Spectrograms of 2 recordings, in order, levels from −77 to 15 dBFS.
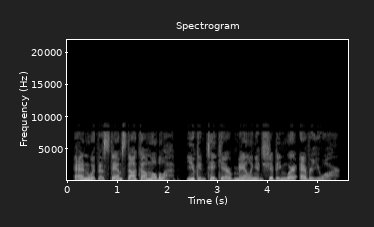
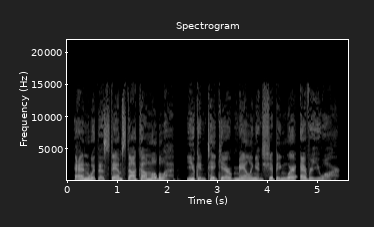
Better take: second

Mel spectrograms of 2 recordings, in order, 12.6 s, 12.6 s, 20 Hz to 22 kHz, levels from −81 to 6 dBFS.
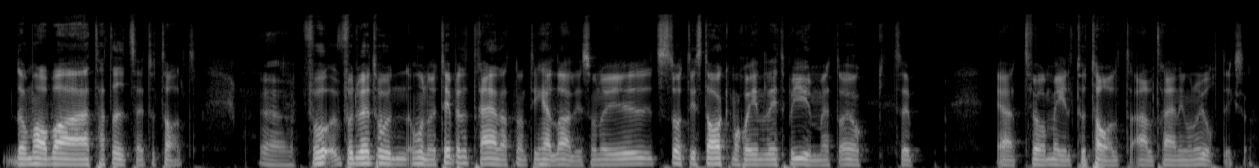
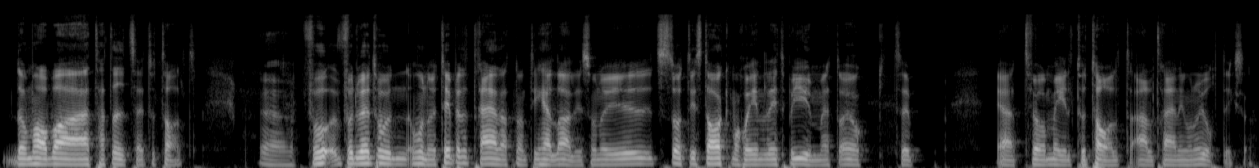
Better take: neither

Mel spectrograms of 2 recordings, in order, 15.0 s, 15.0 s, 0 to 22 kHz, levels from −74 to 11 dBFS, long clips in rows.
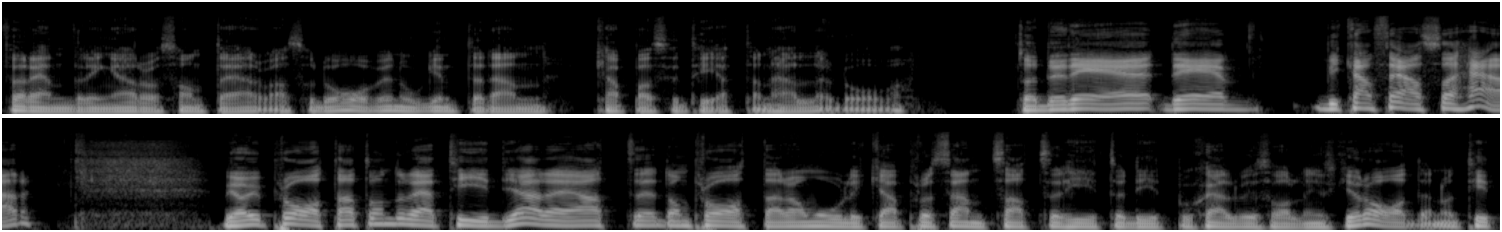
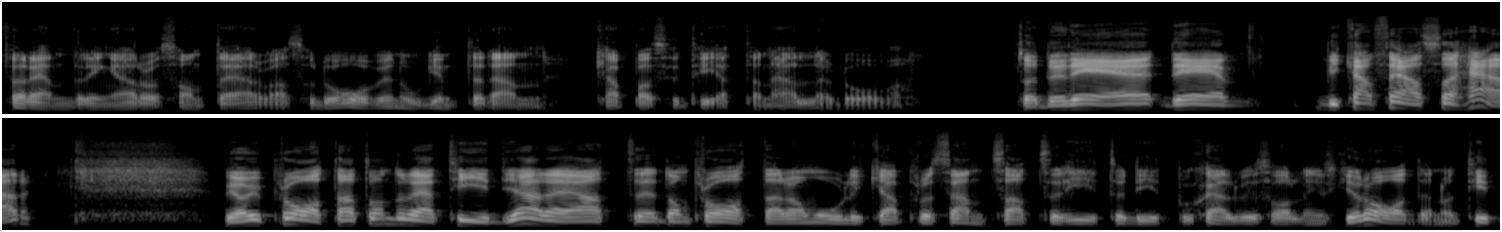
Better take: first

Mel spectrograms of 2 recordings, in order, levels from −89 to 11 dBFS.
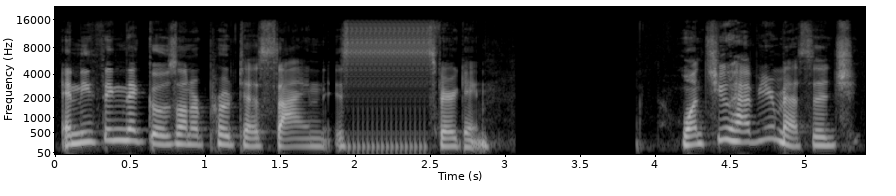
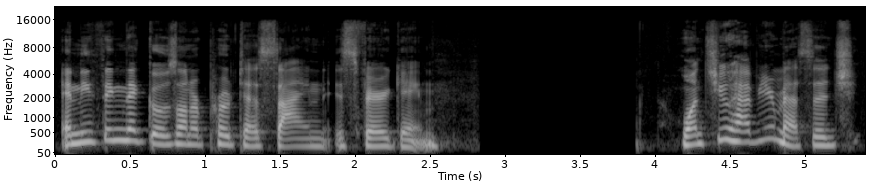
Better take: second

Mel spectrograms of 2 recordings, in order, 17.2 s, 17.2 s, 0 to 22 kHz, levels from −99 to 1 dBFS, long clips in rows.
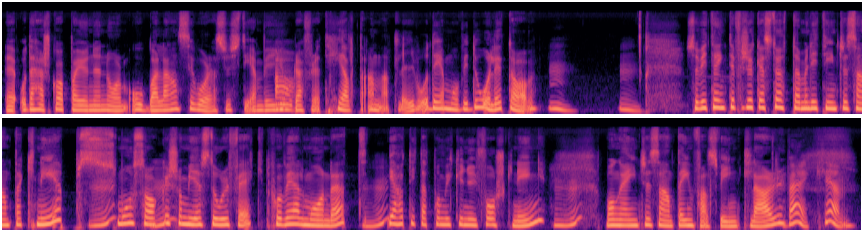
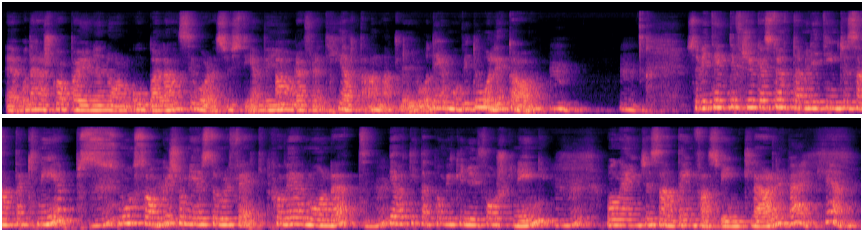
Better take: first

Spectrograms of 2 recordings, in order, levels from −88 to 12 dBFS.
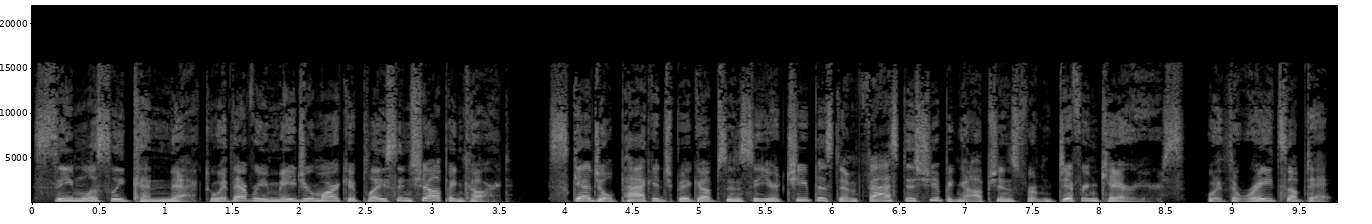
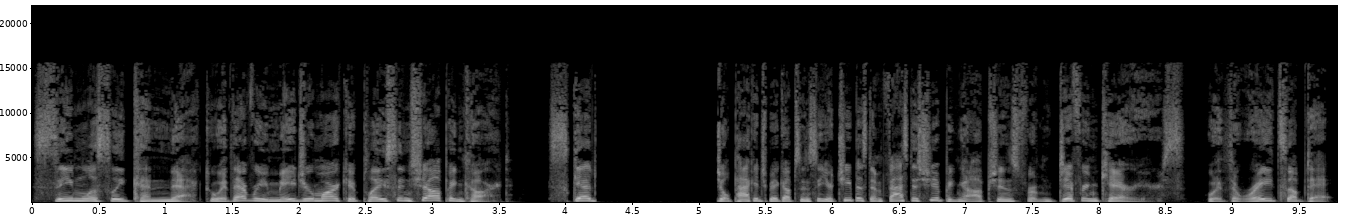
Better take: first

